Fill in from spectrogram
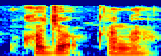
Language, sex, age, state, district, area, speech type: Santali, male, 30-45, West Bengal, Bankura, rural, spontaneous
